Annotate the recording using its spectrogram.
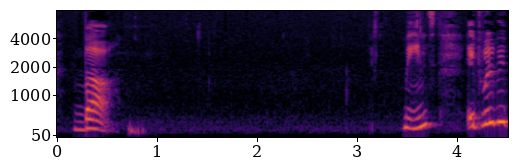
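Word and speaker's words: ب: And because Be is with A sound, it will be pronounced as Ba.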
